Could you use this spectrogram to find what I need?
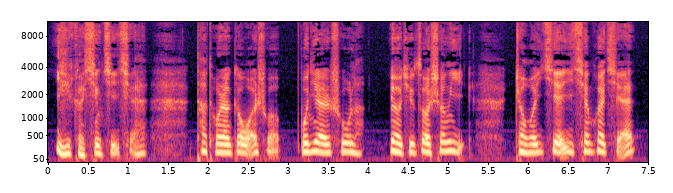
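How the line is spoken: Slow, grief-stricken. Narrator (Chinese): 母亲听闻儿子已去，哭得差点昏死过去，好不容易缓过来，才慢慢开口道

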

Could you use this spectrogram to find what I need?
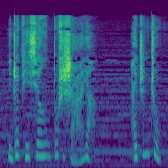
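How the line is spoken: Breathless, self-mocking. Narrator (Chinese): 气喘吁吁的他自嘲地说

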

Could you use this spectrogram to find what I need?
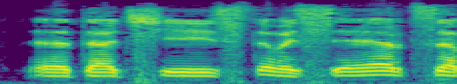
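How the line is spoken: Laughing out loud. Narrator (Russian): прибавил Кадрус, расхохотавшись

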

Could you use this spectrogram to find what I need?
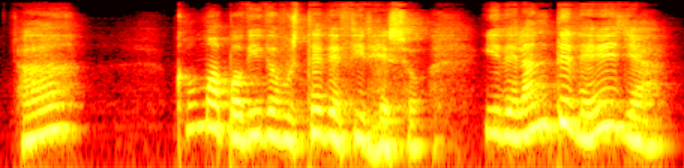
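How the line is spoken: Astonished exclamation. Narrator (Spanish): exclamó Sonia, asombrada

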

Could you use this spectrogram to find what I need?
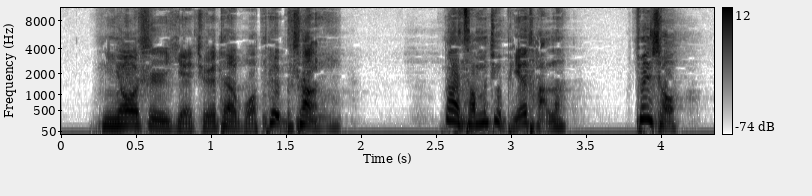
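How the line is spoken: Angry roar. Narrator (Chinese): 侯其华忽然有一种看错人的感觉，他大吼道

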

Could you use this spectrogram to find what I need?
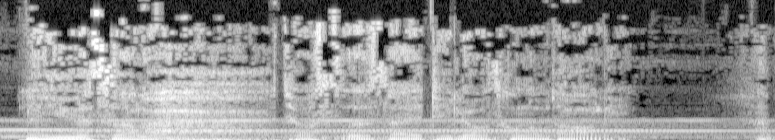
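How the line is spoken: Sighing. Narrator (Chinese): 父亲叹了口气

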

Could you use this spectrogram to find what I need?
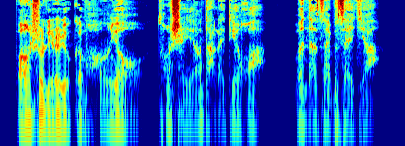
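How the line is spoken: Quiet. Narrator (Chinese): 刘喜山小声的说

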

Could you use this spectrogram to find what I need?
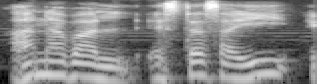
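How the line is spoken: Exclamation. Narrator (Spanish): exclamé

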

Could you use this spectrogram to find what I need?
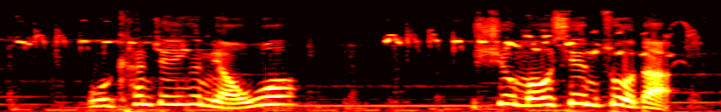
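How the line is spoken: Child's sudden cry. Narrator (Chinese): 一个孩子猛地叫起来

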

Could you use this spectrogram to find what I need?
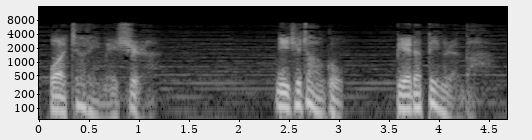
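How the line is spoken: Dying man, faint but clear. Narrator (Chinese): 弥留之际的周恩来 声音微弱而清晰的说

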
